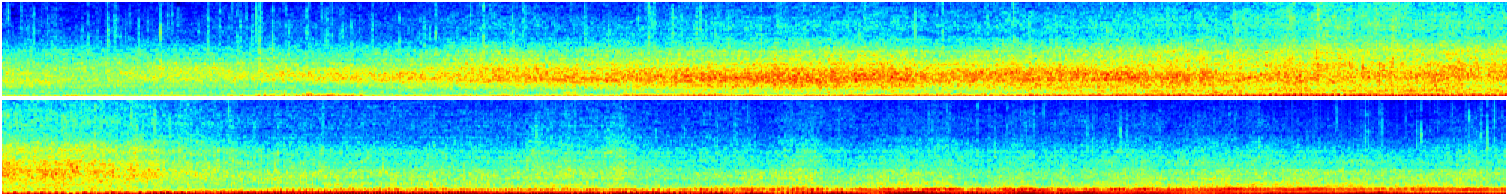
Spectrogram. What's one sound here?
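A four-cylinder rally car approaches and then accelerates hard away.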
